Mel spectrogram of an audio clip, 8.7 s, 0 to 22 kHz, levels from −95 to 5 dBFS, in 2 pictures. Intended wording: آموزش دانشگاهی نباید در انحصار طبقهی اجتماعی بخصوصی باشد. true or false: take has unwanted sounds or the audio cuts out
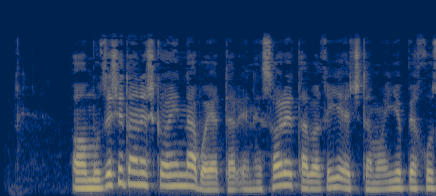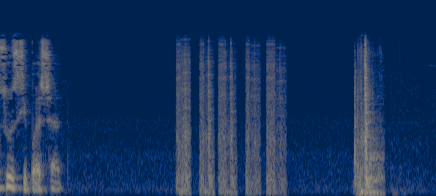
true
